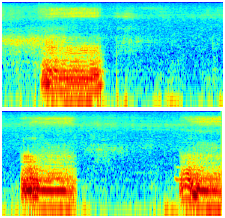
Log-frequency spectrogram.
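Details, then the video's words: Lily, a pet dog, snoring indoors: harsh, rasping breaths with low harmonic buzz, each lasting under a second and returning roughly every two to three seconds, with quiet gaps between. "Lily roncando"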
